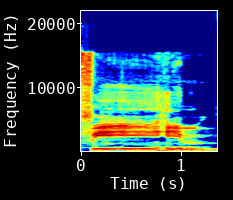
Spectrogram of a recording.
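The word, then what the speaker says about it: فيهم: tertu tertulis jadi kalau ada mim sukun kok sukunnya tertulis maka dibaca dengan jelas mimnya itu fihim rasula jelas itu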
